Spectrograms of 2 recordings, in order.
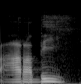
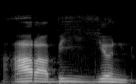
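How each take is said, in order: First: The word ends without a final -un sound. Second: The word ends with a final -un sound. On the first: The speaker stops on the word. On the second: The word continues into the sentence.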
